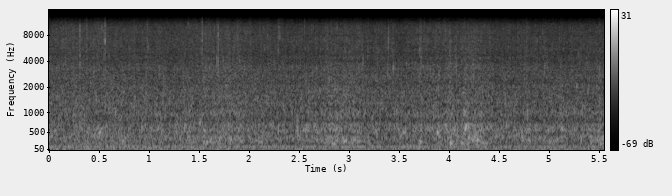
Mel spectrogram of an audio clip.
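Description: A river rushes over a rock in a constant, full-band wash of flowing water, close and steady with no talking.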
